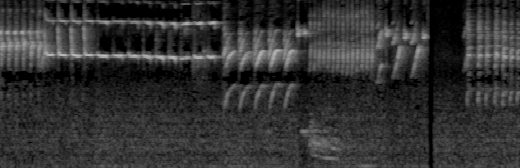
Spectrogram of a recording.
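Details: Venezuelan goldfinch singing in the wild: long thin high whistles held for two seconds, then quick rising slurred notes, a burst of high buzzy chatter and fast repeated trills, rapid and bright throughout.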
